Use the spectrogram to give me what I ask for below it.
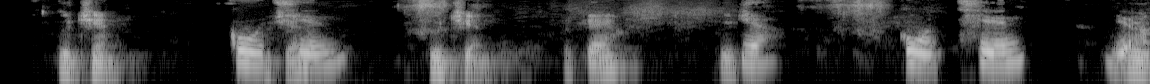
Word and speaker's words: guqin: Yeah, how do you pronounce it? Guqin. Guqin.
